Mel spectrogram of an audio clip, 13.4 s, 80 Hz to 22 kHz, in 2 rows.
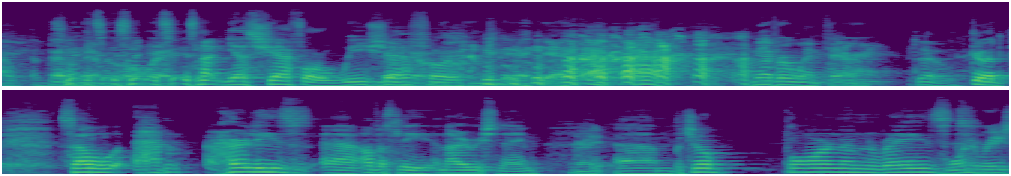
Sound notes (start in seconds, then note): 2.9 laughs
